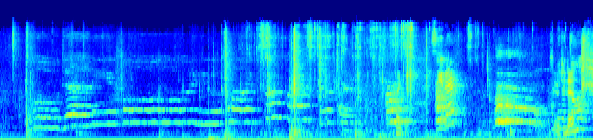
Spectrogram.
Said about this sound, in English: Howl. See what you did?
